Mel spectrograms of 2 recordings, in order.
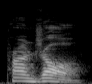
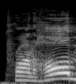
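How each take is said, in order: First: The middle consonant is a J sound. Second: The middle consonant is an H sound.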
